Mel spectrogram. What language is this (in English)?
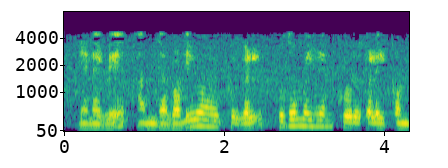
Tamil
